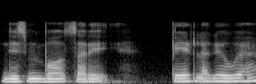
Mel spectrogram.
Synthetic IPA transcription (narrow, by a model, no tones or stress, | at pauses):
d͡ʒɪsmẽbɔɦʊt̪sa̰ːɾḛ | peːɾlɐɡeɦʊeɦɛ̃ː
